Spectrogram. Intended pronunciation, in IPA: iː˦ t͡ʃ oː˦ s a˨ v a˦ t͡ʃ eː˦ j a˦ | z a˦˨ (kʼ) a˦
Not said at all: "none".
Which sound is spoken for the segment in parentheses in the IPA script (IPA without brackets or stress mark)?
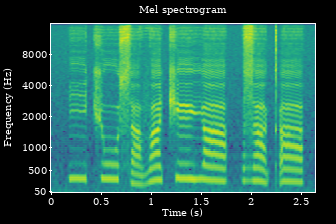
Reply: kʼ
